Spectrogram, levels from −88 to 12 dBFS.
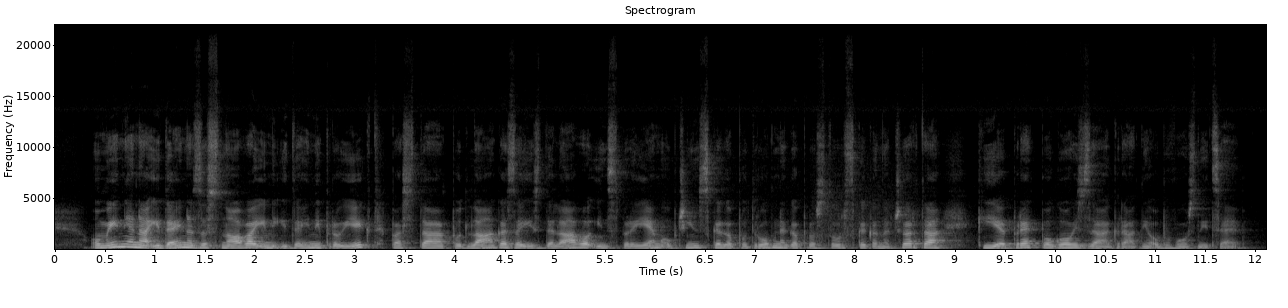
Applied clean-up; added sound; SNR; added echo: none; none; none; none.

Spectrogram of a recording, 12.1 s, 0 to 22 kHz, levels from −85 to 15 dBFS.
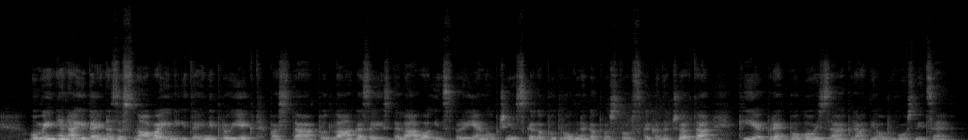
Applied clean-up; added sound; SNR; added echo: none; none; none; reverberation time 0.3 s.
